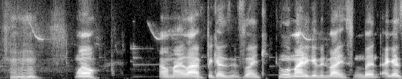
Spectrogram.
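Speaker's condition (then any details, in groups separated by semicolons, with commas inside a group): Traumatic brain injury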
